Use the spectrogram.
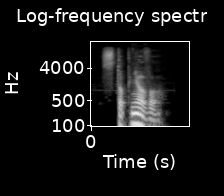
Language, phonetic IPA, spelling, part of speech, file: Polish, [stɔpʲˈɲɔvɔ], stopniowo, adverb, Pl-stopniowo.ogg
